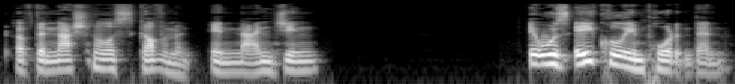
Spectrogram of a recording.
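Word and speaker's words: 南京: it was a gateway to the city of Nanjing n-a-n-j-i-n-g for those of you don't know at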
